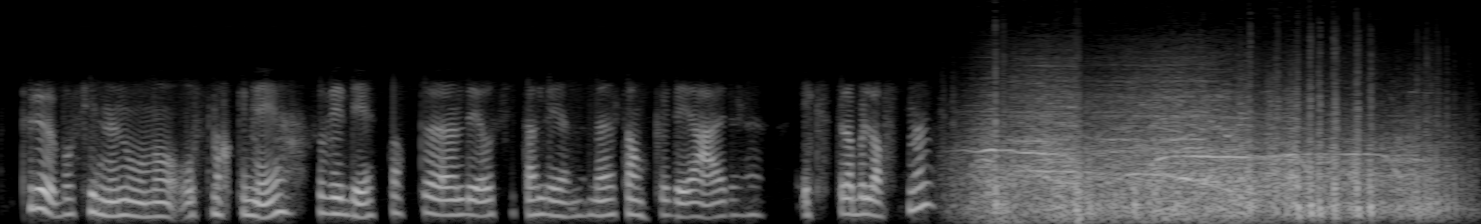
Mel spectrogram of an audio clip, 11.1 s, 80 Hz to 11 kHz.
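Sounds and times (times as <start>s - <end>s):
speech: 0.2s - 10.0s
sharp bangs: 7.0s - 11.0s
New Year's Eve fireworks popping and crackling in the sky: 7.2s - 11.0s.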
